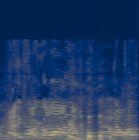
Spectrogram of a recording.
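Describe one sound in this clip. A young boy laughs and talks loudly close by.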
